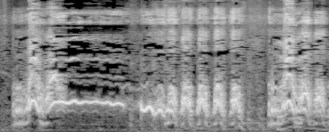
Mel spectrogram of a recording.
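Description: A man imitating a dog with his voice: a few quick yaps, a long steady whine about a second long, then a fast run of yapping barks.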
